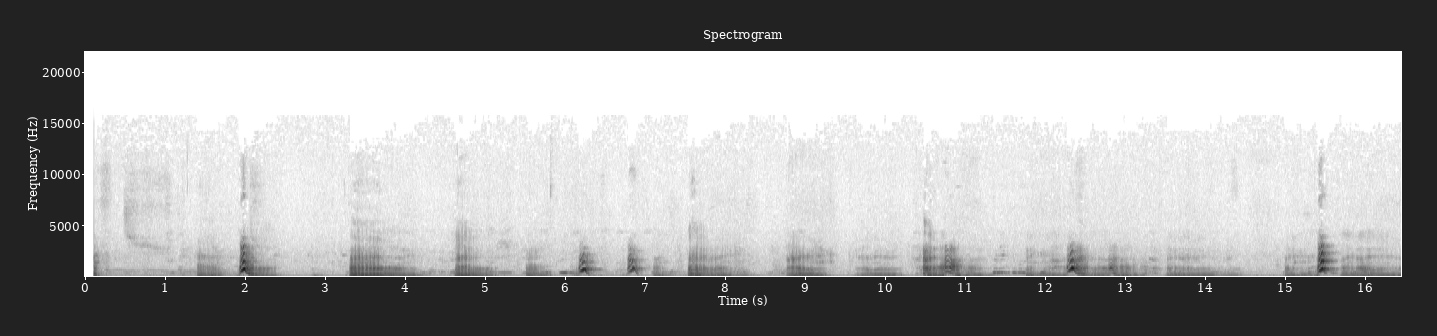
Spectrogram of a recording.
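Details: Blue merle Shetland Sheepdog growling while attacking a blanket, a series of rough harmonic growls in bursts with sharp higher yelps and snaps every second or two, quiet pauses between.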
